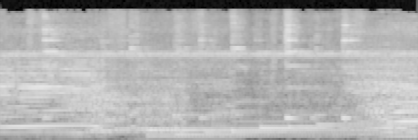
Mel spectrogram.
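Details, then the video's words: Grazing cattle lowing almost continuously, long overlapping moos of varied pitch from several animals, accompanied by a constant jangle of cowbells. "Cows Eating Grass"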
